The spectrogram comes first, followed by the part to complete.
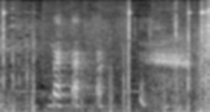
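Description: Indistinct snatches of speech, with a sharp click a little over a second in.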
